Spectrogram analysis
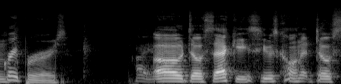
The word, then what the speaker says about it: Dos Equis: Oh, Dos Equis. He was calling it Dos Equis. Dosaki's?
